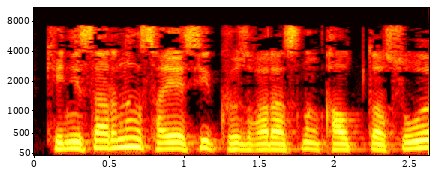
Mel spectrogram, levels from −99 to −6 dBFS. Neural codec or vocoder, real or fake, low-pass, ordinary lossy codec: none; real; 7.2 kHz; MP3, 32 kbps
